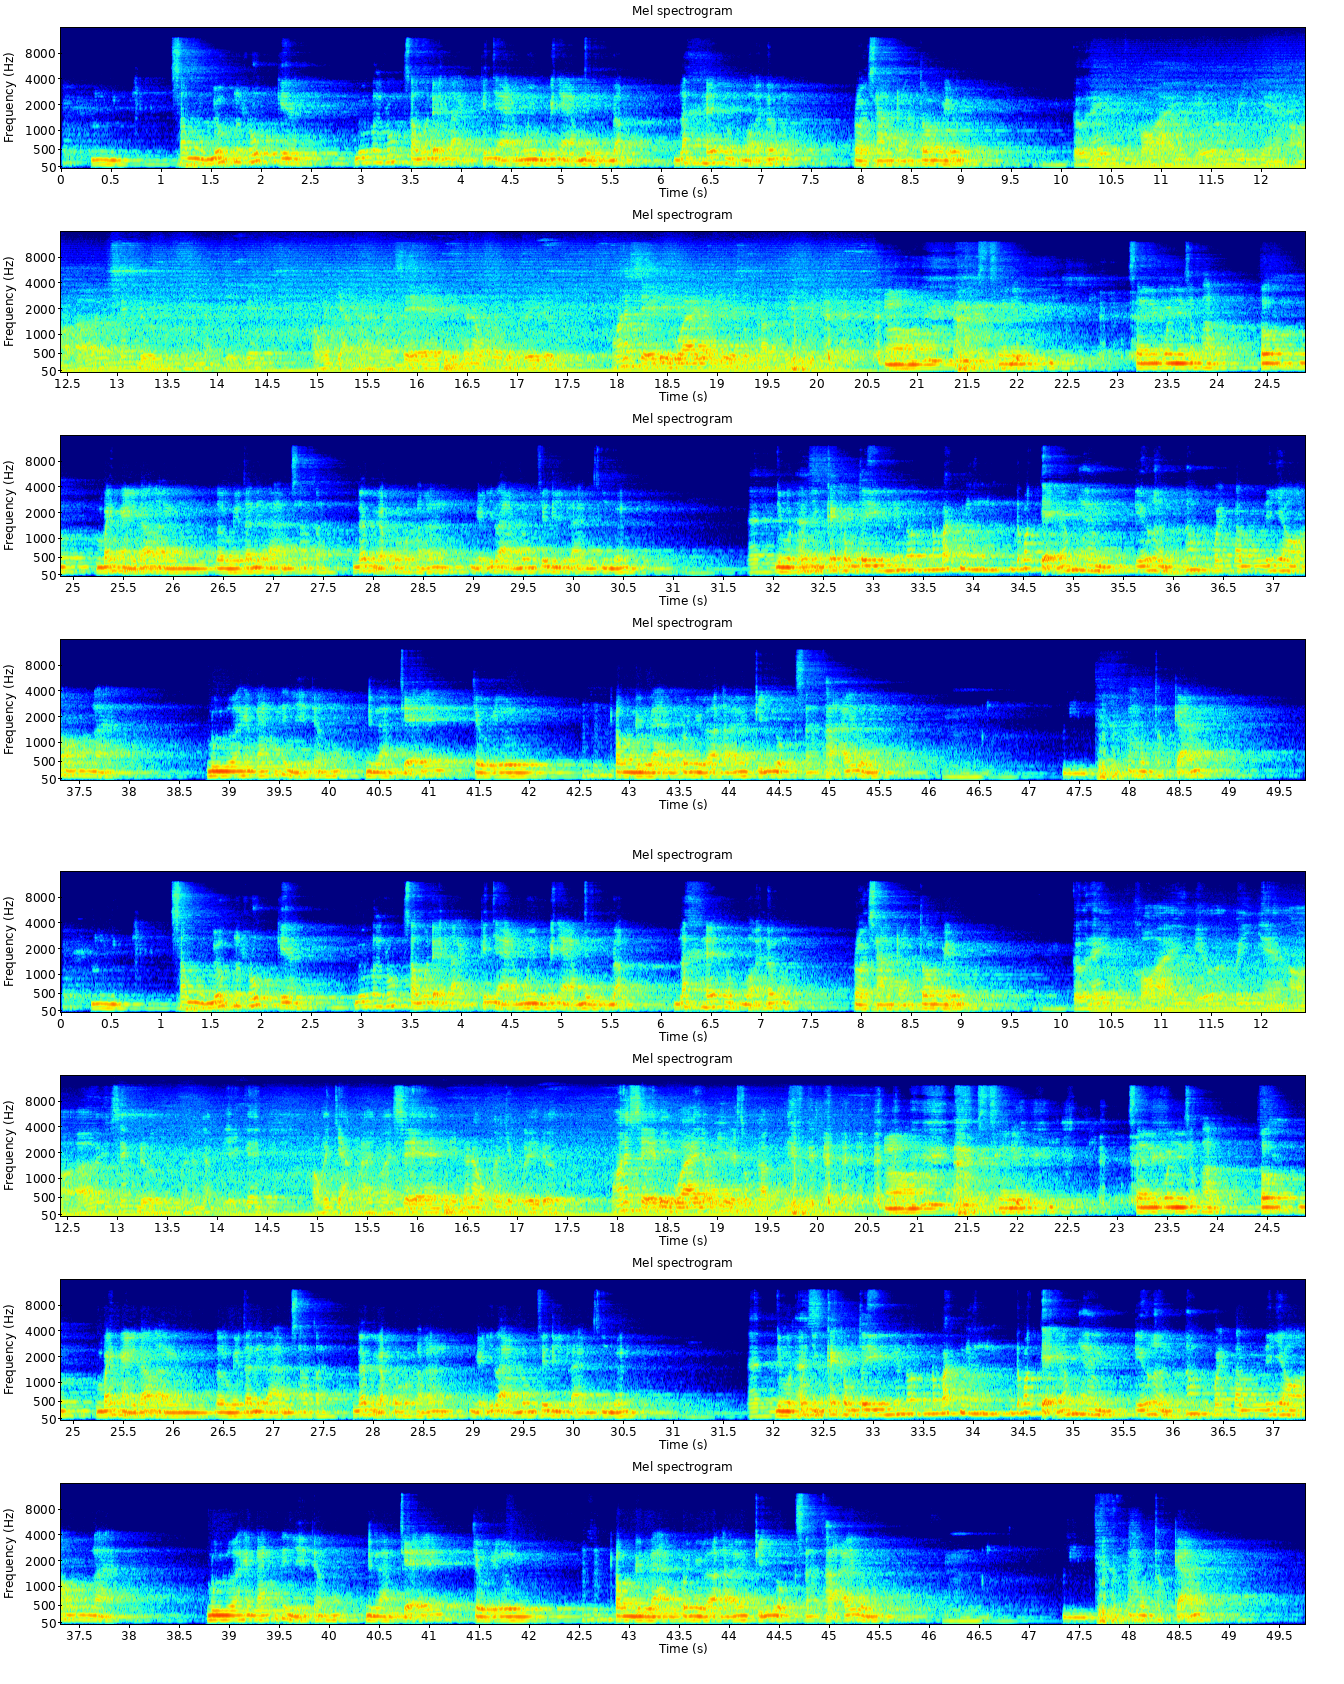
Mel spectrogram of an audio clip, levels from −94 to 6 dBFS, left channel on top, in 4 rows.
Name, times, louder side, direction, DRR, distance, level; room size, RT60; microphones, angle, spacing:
voice 1, 0.3-0.6 1.1-2.5 2.9-5.7 6.1-7.4 7.9-9.1 20.7-21.2 21.8-22.2 23.2-24.1 24.4-30.7 32.0-37.9 38.8-42.1 42.9-45.6 47.3-47.6 48.0-48.7, equal, 20° right, 2 dB, 1.4 m, -22 dB
voice 2, 10.1-14.5 14.9-17.4 17.9-21.7 22.0-23.5 24.5-24.7 31.1-31.4 31.7-32.4 35.9-36.3 42.5-42.7 46.1-46.5 47.7-48.1, right 1 dB, 85° right, 0 dB, 3.4 m, -26 dB
sound 1, 10.3-20.6, equal, 80° left, 4.6 m, -35 dB
27.5 x 18.0 x 7.8 m, 2.5 s
head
